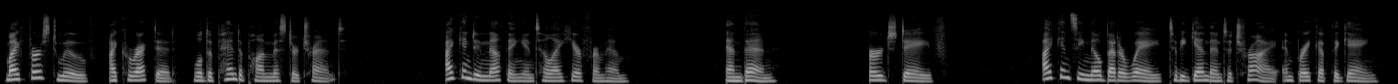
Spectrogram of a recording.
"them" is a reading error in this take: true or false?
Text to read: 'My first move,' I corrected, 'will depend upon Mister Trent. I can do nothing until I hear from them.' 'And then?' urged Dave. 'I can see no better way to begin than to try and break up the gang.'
true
